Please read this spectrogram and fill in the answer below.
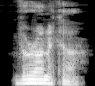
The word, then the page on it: veronica: Australian English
